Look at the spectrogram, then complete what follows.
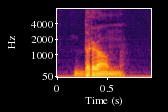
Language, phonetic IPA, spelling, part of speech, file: Polish, [brɔ̃m], brom, noun, Pl-brom.ogg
